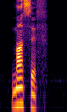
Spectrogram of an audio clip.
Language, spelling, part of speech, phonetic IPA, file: Polish, masyw, noun, [ˈmasɨf], Pl-masyw.ogg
